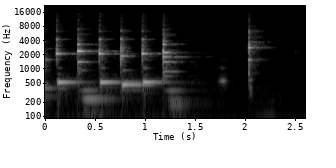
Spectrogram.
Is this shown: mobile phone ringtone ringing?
yes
